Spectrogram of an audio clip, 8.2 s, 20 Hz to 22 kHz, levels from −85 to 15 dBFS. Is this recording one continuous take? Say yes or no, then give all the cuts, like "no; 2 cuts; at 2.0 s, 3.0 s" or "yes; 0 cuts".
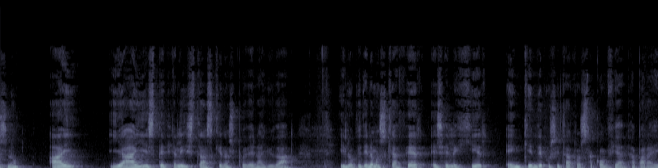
yes; 0 cuts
